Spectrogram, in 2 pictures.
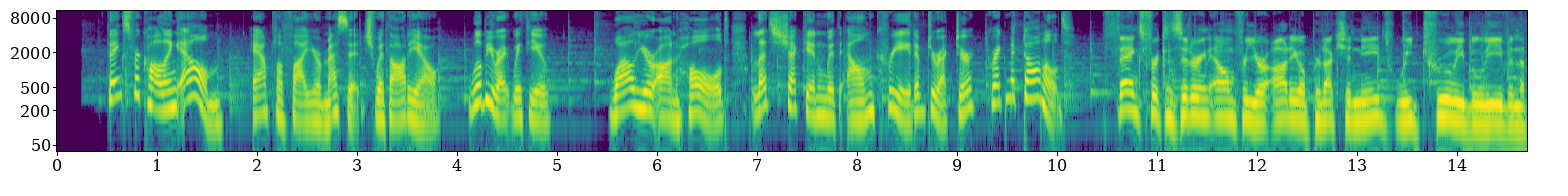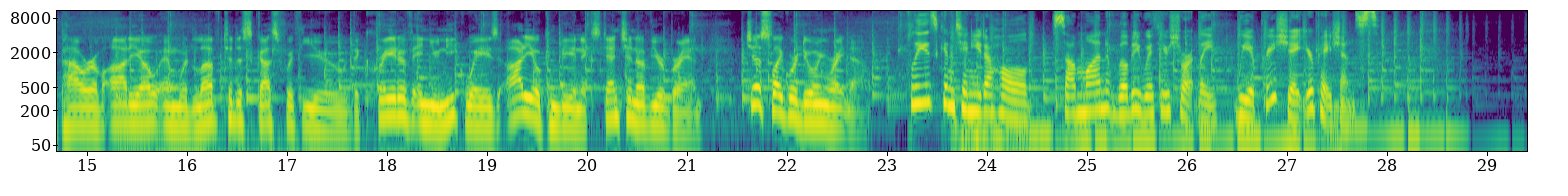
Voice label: Unique On Hold Messaging Example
